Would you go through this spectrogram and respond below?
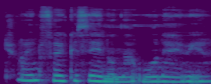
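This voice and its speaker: Soft, mellow woman guiding meditation, slightly creaky. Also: on the high side, fairly even intonation. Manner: soft, soothing, often breathy and near-whispered; slow and deliberate with gentle pauses. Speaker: meditation guide. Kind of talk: guided body scan meditation.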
